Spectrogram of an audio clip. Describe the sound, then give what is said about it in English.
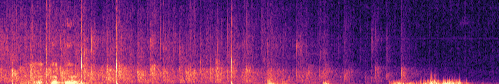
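A church audience claps for women who had shared their stories, a dense, steady patter of many hands, with voices calling out over it near the start and again toward the end as the clapping tapers off. “Would you give them a round of applause for doing such a great job?”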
